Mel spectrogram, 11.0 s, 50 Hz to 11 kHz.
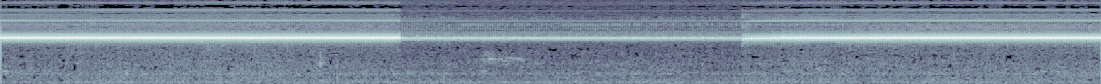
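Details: Several lacewings vibrate their wings at night, around 10 pm on 8 November 2021 in San Marcos, Texas, wings raised high above the abdomen. A steady, high, frog-like buzzing trill drops much quieter for about three seconds midway, then resumes loud.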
